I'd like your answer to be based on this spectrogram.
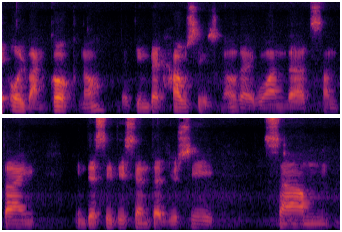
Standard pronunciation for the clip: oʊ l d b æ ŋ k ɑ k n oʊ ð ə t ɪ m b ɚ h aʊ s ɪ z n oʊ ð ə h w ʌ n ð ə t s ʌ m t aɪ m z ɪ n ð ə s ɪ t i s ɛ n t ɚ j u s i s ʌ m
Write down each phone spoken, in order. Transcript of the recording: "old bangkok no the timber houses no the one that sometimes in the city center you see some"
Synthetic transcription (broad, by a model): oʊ l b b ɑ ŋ k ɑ k n oʊ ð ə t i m b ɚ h aʊ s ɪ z n oʊ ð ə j w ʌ n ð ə t s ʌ m t aɪ m ɪ n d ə s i t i s ɛ n t ɚ j u s i s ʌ m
